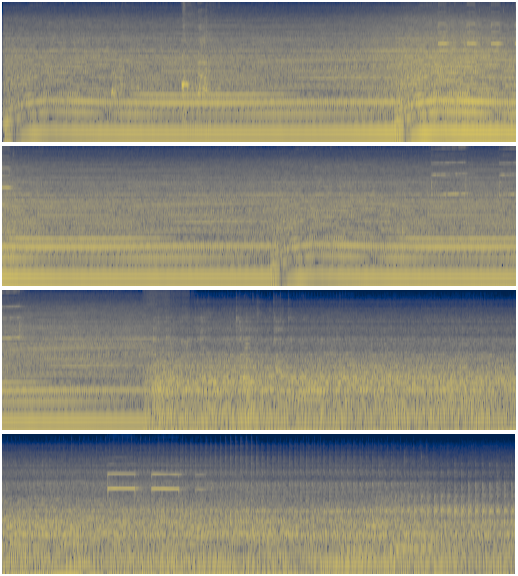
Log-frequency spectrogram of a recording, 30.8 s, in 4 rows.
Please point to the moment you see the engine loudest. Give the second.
7 s.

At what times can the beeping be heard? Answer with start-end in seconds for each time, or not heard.
6.5-8.0, 13.7-15.8, 24.6-26.1.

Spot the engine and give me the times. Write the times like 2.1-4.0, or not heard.
0.0-30.8.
